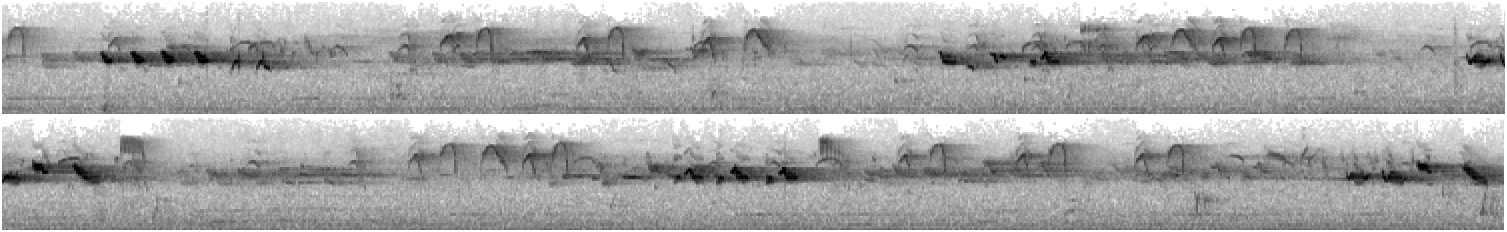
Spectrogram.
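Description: Birds calling in bursts of rapid chattering notes, one burst every five to seven seconds, over a faint steady low hum.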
